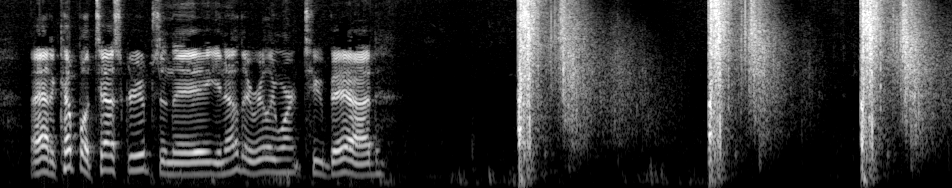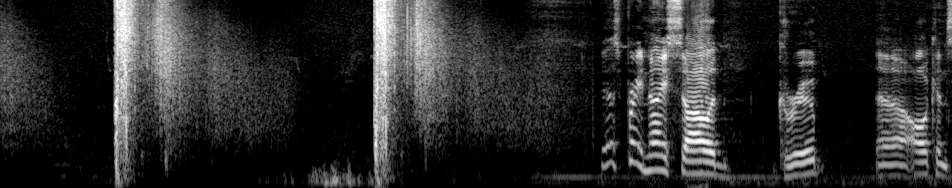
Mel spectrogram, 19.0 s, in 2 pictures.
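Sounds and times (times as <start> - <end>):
rifle shots: 5.2 - 10.0, 10.6 - 12.5, 13.2 - 14.8.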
